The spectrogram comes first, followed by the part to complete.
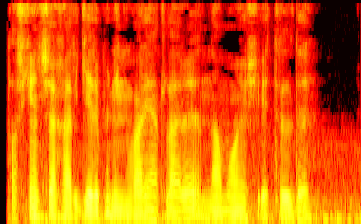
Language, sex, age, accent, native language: Uzbek, male, 18-24, Xorazm, Uzbek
